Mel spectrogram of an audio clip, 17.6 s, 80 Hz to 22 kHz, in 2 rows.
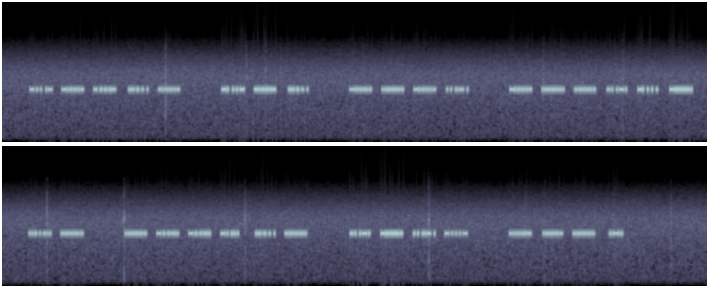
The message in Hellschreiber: MDA7O WO7 B3DJ DZ84LE X5 3RRK72 4BJN G92I

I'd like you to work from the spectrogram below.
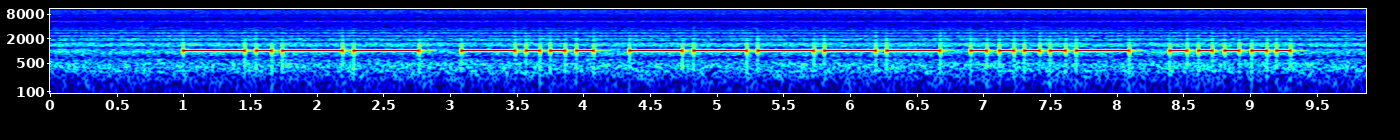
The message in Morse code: YB045

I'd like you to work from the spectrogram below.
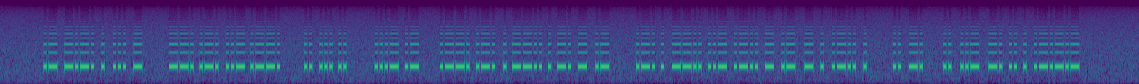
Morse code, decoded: ACEST GRUP ISI VA PREZENTA REZULTATELE IN IUNIE.

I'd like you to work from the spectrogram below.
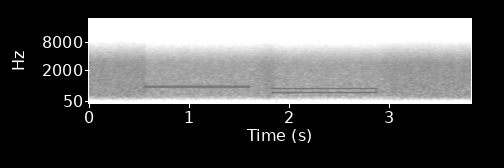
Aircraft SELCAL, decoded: HJ-CG

